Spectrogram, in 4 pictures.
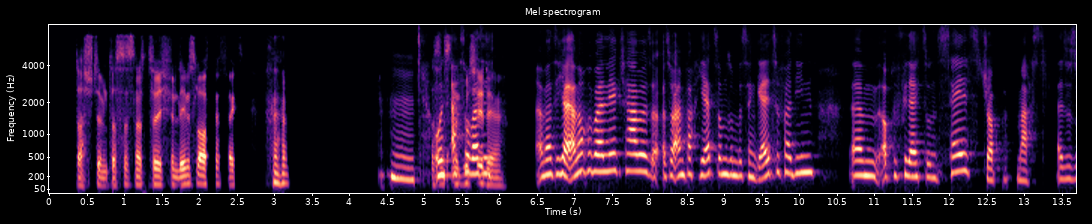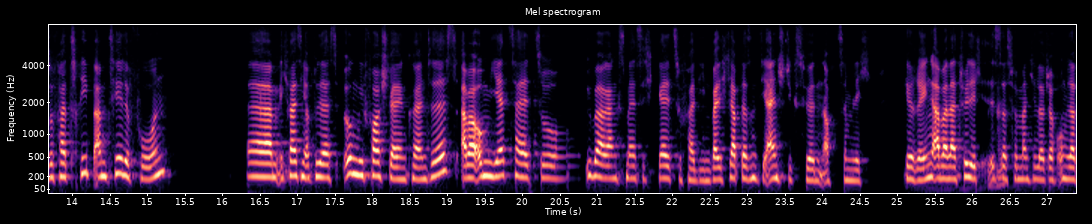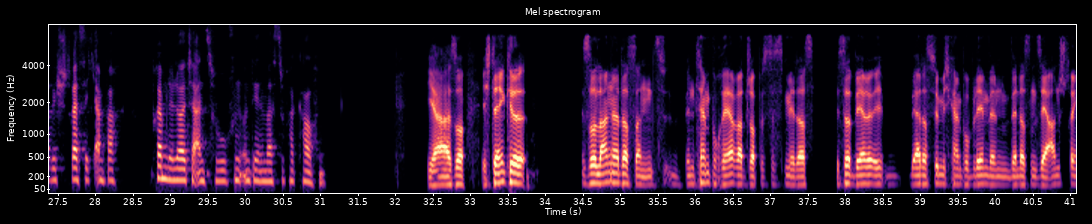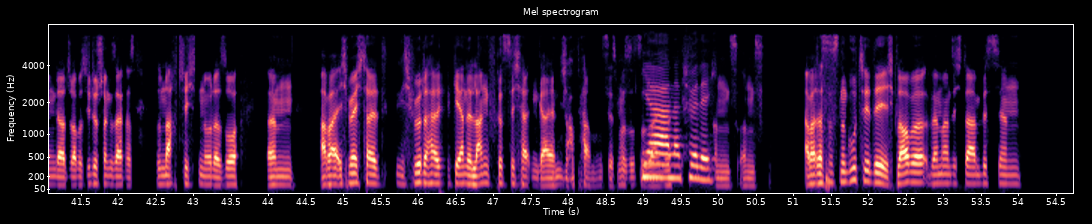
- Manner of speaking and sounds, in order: chuckle; other background noise; laughing while speaking: "geilen Job haben"
- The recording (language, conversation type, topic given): German, advice, Worauf sollte ich meine Aufmerksamkeit richten, wenn meine Prioritäten unklar sind?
